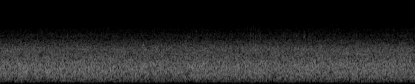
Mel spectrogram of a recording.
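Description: Fast-flowing floodwater rushing steadily, an even, unbroken hiss.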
